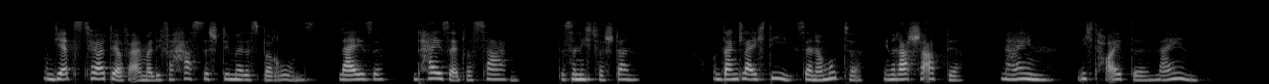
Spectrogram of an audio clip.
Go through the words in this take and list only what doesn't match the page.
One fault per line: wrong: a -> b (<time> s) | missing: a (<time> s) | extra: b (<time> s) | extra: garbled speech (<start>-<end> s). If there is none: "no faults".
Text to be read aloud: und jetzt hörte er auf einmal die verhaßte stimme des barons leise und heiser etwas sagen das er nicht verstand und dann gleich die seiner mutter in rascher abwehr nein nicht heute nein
no faults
